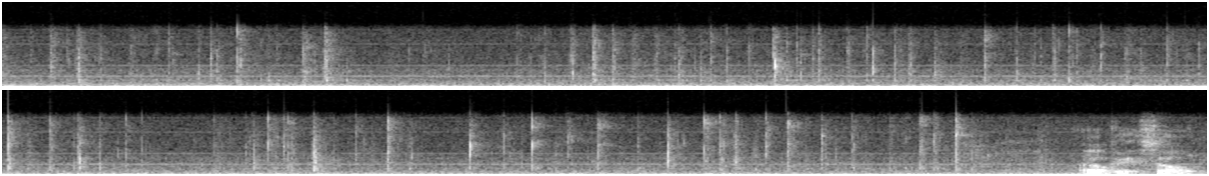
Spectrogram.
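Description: Computer keyboard typing at a desk, a fast run of light clicky keystrokes over a steady low background hum, fairly faint and continuous, ending with a brief louder rustle.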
